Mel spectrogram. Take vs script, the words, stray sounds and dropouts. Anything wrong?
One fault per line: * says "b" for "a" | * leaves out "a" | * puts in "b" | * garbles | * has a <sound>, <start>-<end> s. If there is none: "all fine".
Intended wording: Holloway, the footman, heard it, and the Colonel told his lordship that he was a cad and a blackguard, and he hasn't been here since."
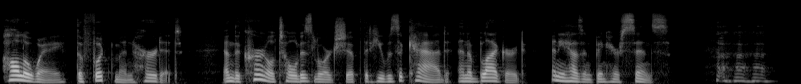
* has a laugh, 7.0-7.8 s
